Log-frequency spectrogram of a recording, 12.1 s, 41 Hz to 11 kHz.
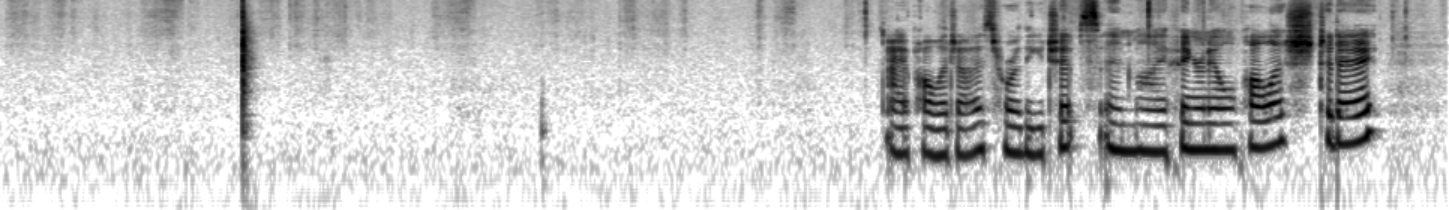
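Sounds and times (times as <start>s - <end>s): knitting needles scratching: 0.0s - 11.8s.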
